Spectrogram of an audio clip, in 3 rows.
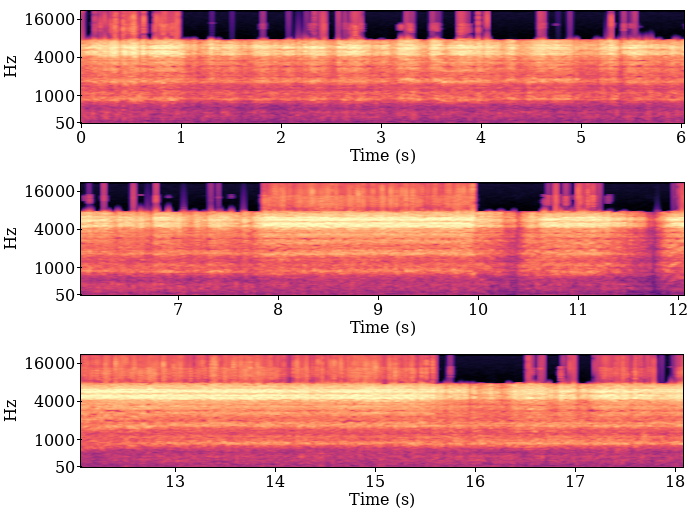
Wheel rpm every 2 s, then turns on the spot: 230, 230, 240, 230, 200, 110, 180, 230, 220.
none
